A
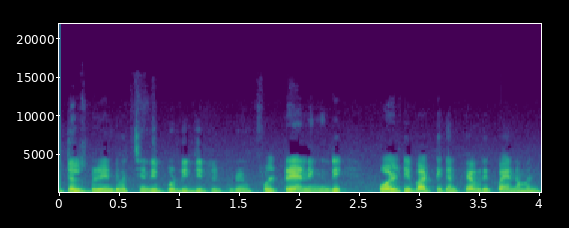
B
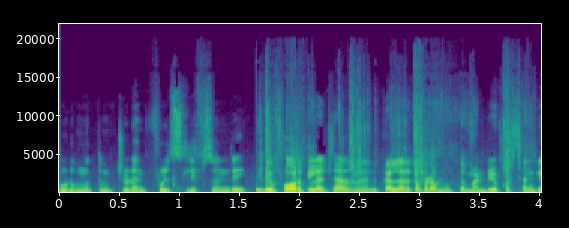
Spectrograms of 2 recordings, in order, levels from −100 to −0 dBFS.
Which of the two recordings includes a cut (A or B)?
B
